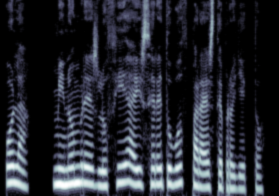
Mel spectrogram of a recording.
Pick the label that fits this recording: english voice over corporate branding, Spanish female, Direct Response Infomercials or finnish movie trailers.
Spanish female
